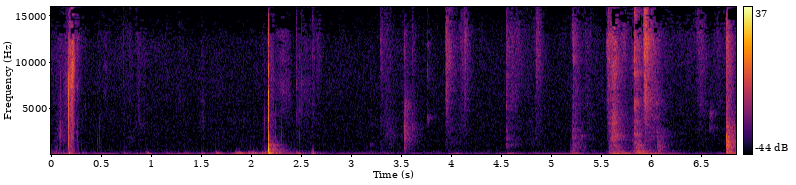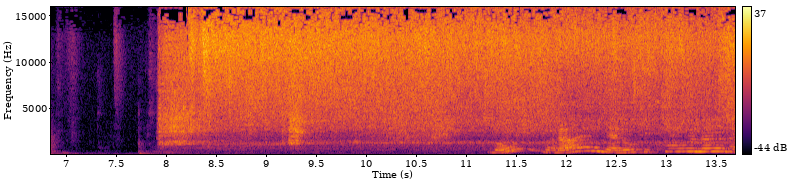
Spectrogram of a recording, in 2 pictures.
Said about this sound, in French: je vais enregistrer ma douche. Donc euh, évidemment il y aura le bruit de l'eau qui risque de polluer un petit peu l'enregistrement.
